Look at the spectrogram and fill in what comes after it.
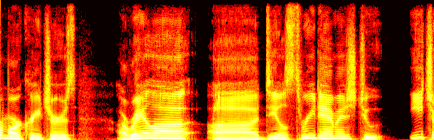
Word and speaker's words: Aurelia: My next one would be Aurelia. Is that her name? Is that how you say her name? – Yes, Aurelia.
